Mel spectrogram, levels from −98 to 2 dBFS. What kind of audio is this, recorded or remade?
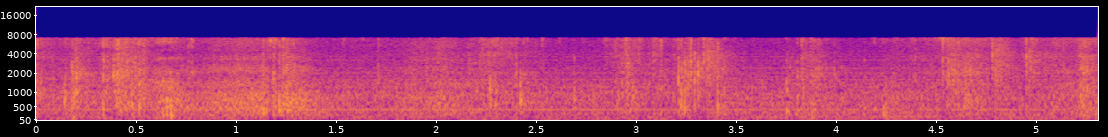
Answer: recorded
